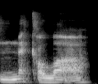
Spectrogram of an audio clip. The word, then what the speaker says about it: Nicola: I'm going to have to laugh at that pronunciation. It's Nicola, and it's sturgeon and fish.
